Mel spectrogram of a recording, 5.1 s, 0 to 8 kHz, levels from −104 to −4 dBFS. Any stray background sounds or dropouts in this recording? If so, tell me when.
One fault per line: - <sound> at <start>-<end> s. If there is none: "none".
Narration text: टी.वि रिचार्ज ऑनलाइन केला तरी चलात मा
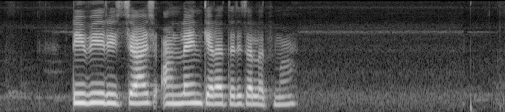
none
